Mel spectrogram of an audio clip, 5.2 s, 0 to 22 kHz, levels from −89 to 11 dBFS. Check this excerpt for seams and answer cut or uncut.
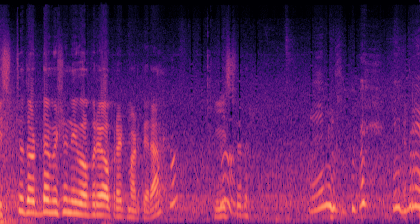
uncut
